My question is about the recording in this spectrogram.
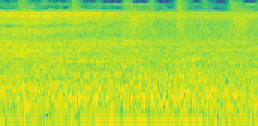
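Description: Steady, loud low rumble of urban outdoor noise.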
